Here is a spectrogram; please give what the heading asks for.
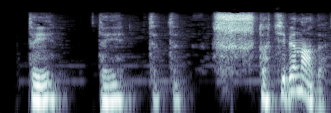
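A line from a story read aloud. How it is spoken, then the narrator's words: Uncertain voice. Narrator (Russian): спросил Розас с неуверенным голосом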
